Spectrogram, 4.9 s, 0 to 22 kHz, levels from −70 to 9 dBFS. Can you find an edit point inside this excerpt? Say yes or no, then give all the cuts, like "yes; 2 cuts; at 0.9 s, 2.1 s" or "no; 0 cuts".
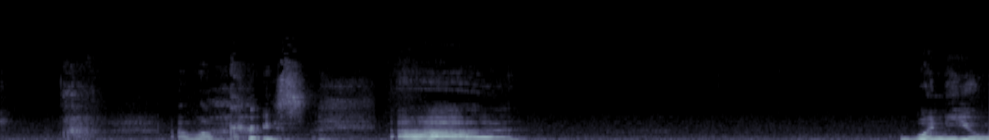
yes; 2 cuts; at 1.1 s, 1.8 s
